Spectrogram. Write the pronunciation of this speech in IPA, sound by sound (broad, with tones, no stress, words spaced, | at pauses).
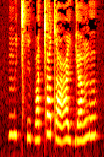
mi˥˧ǀʰi˧bɑ˧ǀʉ˥ tˤe˧˩ʕi˧˩ ɡʲɑ˧ ŋɵ˥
